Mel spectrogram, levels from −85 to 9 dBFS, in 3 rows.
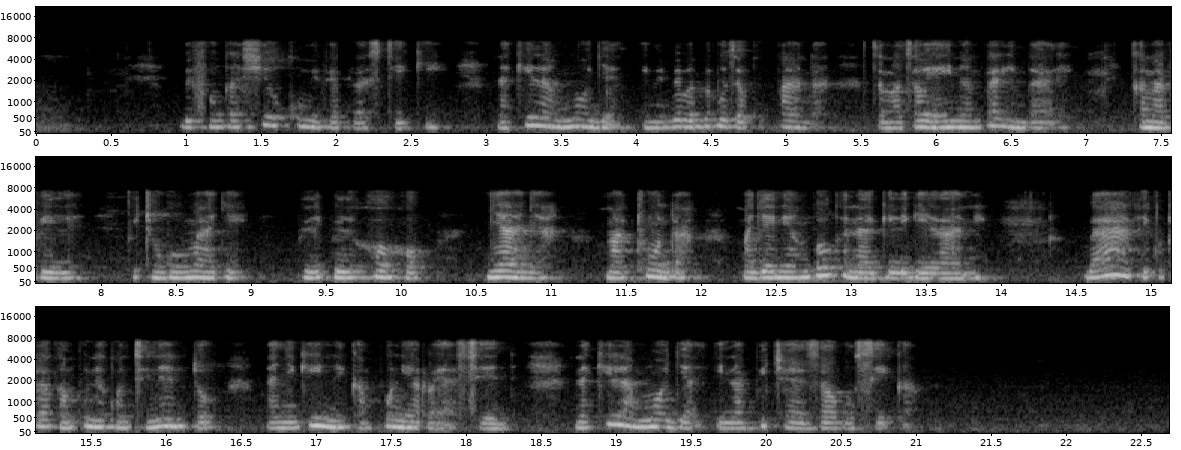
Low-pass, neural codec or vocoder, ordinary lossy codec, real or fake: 7.2 kHz; none; Opus, 24 kbps; real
